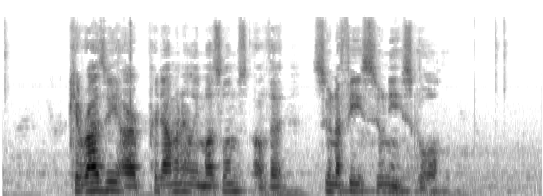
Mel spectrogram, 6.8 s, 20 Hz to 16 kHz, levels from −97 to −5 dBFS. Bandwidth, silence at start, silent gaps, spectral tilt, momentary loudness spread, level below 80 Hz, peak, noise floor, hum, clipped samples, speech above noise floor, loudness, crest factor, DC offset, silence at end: 11 kHz; 0.9 s; none; -6.5 dB/octave; 19 LU; -56 dBFS; -2 dBFS; -62 dBFS; none; under 0.1%; 39 dB; -24 LUFS; 24 dB; under 0.1%; 1.2 s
